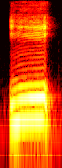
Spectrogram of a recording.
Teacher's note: it's going to be a very flat sound again there's going to be a start and an end and my voice is going to remain steady at this kind of note of sorts so let's try to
